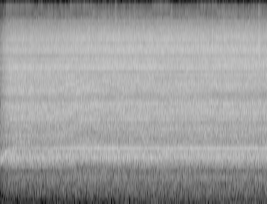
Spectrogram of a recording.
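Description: A hair dryer blows steadily on a painted fabric lion craft, a constant close whooshing hum that holds at an even level throughout with no voices.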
